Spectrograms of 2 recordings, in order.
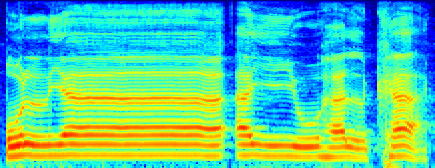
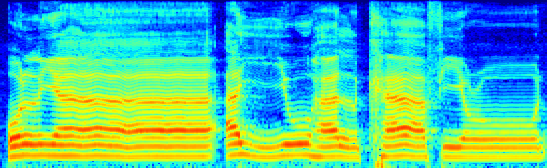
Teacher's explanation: Di sini huruf pertama huruf kaf. Huruf kaf itu sifatnya hamas, walaupun dia termasuk huruf-huruf syiddah tetapi punya sifat keluar udara.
